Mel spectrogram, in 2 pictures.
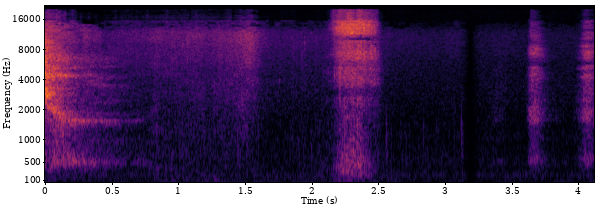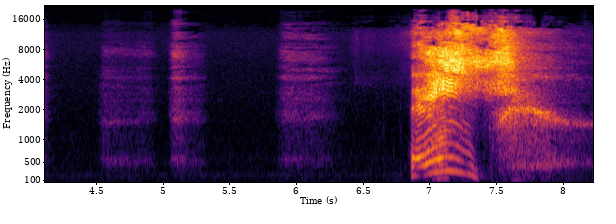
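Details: Faint breaths and small sounds, then one loud, wet, explosive sneeze with a voiced burst at the end, from a male.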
